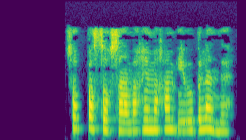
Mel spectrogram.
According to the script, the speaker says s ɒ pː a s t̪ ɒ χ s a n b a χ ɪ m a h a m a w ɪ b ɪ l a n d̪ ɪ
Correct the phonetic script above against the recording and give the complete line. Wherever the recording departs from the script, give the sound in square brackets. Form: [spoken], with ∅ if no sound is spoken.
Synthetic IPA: s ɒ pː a s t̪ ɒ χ s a n [v] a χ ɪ m a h a m [e] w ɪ b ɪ l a n d̪ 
